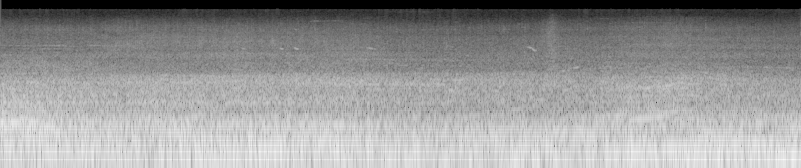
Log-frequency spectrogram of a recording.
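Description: Motorcycle engine running at low speed in slow, dense traffic, with a steady rumble from the surrounding vehicles.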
